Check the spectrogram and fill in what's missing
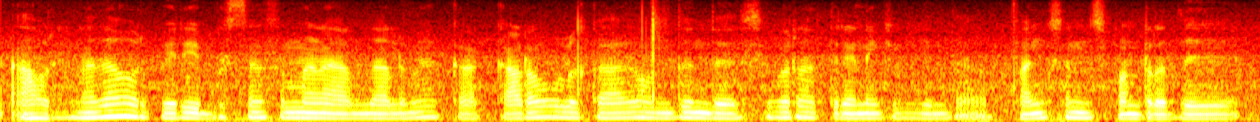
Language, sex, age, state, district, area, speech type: Tamil, male, 18-30, Tamil Nadu, Namakkal, rural, spontaneous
